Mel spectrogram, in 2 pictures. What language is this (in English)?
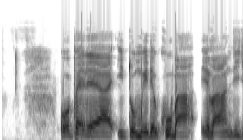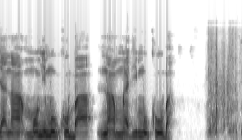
Batanga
